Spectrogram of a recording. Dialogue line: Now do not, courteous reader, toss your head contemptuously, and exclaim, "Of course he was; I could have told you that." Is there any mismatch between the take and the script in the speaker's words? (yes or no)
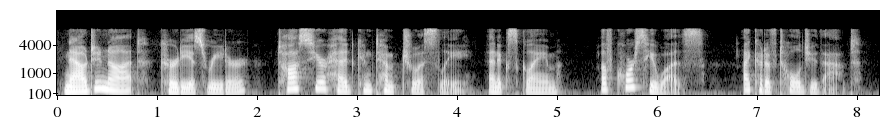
no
